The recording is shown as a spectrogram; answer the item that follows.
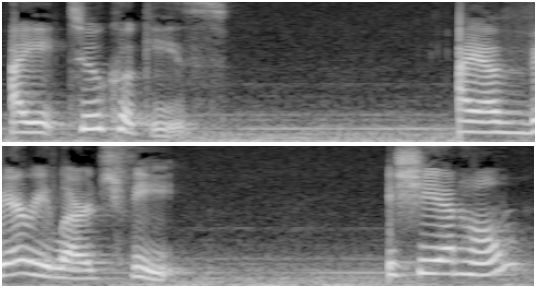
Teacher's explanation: we're linking consonants with similar sounds. When we do that, we only say the sound once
